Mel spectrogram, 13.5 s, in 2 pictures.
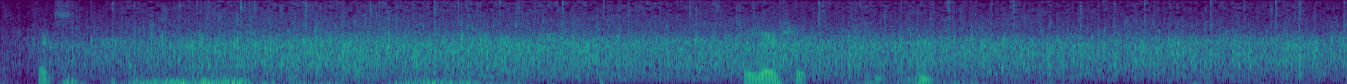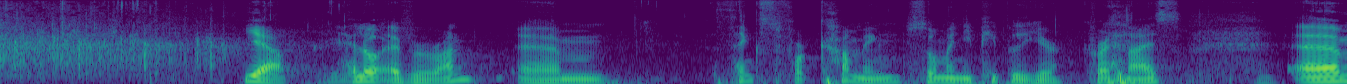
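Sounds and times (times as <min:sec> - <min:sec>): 
audience applause: 0:00.0 - 0:08.0
speech: 0:00.2 - 0:00.8, 0:03.7 - 0:04.9, 0:08.0 - 0:13.4.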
